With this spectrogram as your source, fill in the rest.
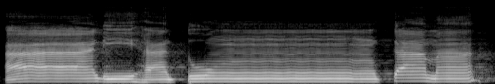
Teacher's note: tanwin bertemu kaf, langsung tanwinnya ganti jadi ang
